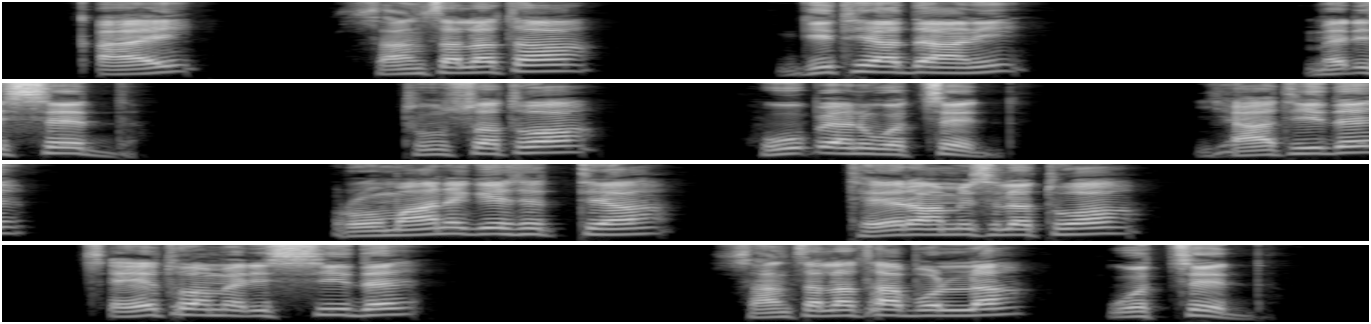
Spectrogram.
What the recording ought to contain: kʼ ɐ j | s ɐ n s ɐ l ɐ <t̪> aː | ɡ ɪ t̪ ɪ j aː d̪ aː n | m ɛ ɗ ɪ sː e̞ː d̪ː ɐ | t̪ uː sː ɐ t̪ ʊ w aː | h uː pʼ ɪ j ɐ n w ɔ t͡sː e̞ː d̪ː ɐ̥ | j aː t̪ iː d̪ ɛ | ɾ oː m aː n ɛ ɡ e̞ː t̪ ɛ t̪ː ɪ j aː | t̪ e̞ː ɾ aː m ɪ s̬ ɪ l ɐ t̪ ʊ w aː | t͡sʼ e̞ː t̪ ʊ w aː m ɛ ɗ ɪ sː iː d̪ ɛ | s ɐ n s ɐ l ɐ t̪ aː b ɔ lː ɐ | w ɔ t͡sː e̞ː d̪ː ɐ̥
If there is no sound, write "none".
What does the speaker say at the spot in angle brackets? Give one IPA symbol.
t̪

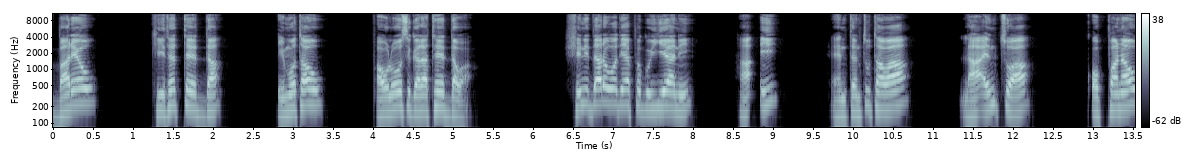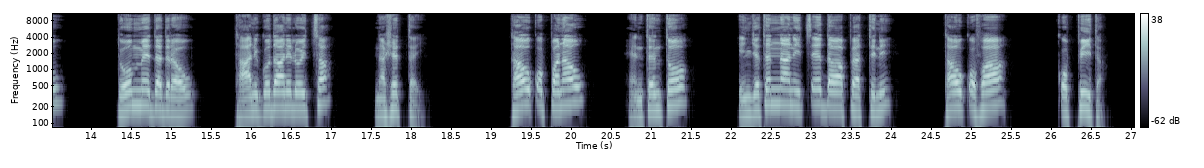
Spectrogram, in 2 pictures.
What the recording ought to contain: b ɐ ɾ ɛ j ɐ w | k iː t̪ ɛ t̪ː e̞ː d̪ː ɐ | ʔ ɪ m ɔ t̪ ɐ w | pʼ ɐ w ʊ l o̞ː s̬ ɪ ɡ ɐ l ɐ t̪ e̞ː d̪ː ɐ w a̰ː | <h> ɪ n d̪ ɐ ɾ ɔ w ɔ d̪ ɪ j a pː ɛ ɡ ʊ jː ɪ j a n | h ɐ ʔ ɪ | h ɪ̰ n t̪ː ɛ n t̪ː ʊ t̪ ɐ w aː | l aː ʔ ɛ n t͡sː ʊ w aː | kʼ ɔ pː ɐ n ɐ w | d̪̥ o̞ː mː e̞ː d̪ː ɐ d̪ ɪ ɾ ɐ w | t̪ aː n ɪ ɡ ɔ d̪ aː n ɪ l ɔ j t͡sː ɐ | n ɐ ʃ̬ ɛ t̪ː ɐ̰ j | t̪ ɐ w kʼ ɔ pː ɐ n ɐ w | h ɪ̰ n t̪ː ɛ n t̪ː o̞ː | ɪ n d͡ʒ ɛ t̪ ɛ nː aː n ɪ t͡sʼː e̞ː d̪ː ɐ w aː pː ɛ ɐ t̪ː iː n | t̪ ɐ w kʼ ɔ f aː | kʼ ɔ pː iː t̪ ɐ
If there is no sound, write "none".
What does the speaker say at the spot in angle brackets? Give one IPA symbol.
ʃ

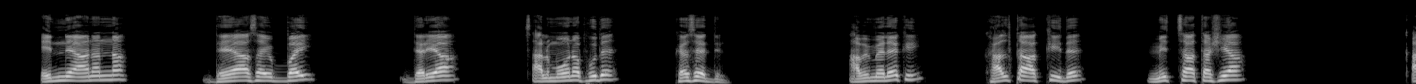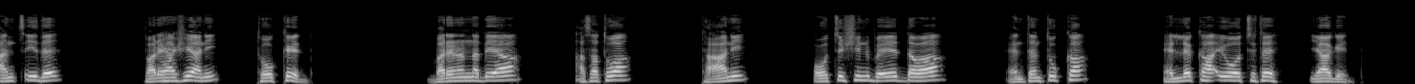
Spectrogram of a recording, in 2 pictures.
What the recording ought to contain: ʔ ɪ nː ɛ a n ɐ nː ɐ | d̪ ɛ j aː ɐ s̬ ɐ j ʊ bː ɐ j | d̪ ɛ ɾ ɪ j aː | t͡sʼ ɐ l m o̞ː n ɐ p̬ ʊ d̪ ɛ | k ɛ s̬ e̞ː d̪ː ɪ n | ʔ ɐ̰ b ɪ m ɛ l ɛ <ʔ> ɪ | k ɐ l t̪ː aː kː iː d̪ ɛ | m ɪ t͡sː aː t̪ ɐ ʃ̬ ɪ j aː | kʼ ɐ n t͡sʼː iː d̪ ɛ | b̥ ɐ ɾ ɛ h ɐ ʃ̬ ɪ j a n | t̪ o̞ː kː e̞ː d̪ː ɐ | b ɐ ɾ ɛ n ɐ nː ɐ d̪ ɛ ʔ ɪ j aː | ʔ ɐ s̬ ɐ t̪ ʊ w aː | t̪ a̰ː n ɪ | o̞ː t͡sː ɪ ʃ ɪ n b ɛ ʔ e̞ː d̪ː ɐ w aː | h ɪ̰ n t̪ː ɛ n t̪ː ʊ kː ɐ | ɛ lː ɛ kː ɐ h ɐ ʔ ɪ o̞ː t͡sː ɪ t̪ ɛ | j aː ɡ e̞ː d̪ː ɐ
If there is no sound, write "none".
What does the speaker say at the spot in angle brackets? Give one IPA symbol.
k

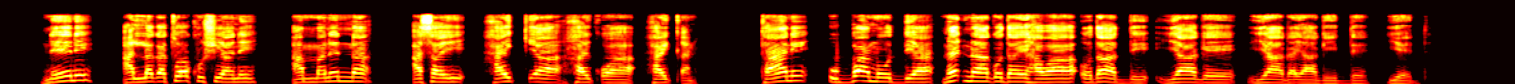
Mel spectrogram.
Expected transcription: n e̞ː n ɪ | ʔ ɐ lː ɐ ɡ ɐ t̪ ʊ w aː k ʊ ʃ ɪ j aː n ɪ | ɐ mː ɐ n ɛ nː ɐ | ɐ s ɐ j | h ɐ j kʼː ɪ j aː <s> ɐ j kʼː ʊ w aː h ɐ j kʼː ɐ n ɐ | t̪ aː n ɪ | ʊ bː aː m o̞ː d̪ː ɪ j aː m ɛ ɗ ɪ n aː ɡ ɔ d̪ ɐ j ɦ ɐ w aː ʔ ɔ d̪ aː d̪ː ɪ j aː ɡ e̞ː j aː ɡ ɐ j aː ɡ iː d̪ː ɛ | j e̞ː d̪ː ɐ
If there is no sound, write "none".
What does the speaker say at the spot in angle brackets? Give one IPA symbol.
h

